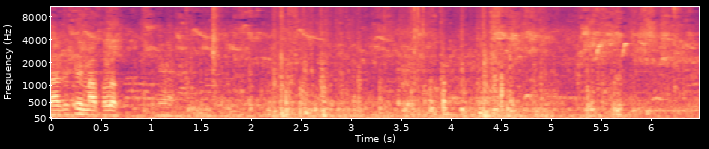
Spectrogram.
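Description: Many caged birds calling together: short high chirps and whistles over a low, repeated dove-like cooing, with several sudden flutters of wings against the cages. A man's voice is heard briefly at the start.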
